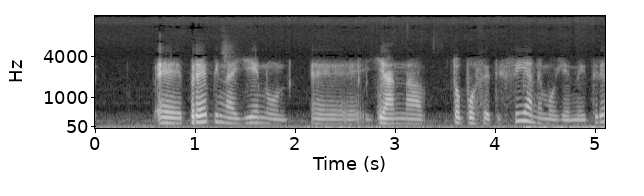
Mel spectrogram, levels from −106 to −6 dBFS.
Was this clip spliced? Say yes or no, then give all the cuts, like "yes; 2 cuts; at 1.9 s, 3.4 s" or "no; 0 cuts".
no; 0 cuts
